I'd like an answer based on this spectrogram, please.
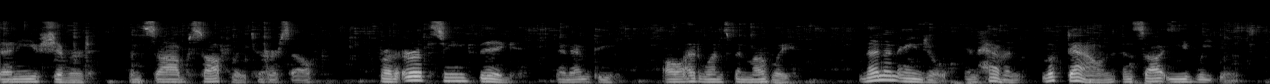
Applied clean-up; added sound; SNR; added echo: classical method log-MMSE.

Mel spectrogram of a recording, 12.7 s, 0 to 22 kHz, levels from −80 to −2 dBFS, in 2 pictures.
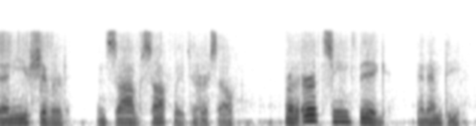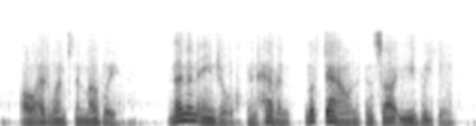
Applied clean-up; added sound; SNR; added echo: neural mask model RNNoise.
